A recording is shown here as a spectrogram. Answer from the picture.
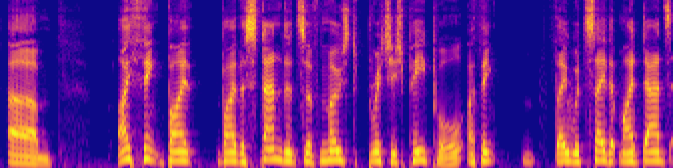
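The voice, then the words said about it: Southern English accent. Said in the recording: “people who speak like me in the south of England, certainly the southeast of England”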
